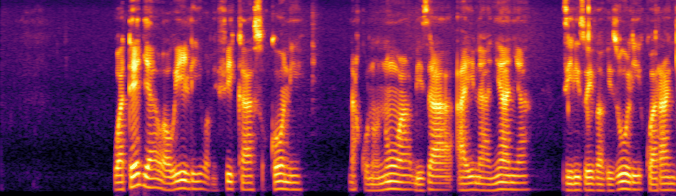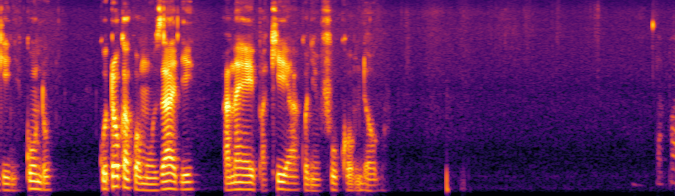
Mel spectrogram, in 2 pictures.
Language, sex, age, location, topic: Swahili, male, 25-35, Dar es Salaam, finance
